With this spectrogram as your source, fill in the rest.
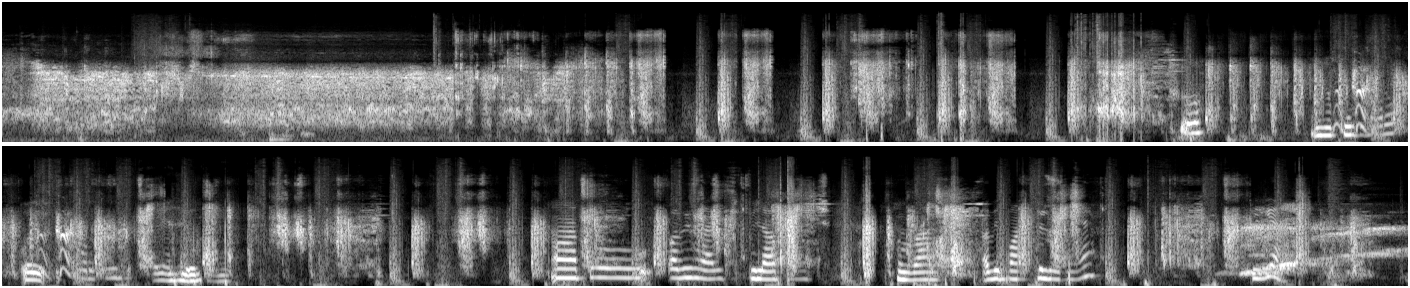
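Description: Footsteps run quickly over grass and hard ground.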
